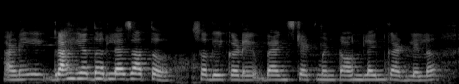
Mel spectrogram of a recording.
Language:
Marathi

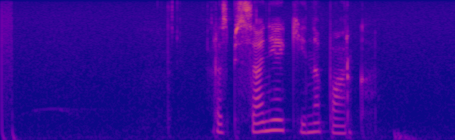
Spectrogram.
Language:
Russian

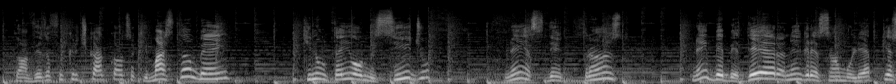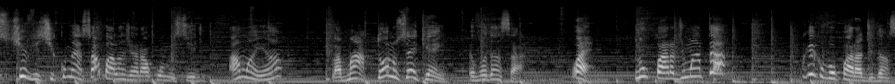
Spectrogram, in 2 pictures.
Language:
Portuguese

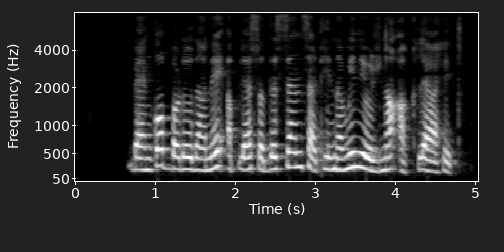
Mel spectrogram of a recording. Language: Marathi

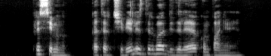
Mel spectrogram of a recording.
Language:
Lithuanian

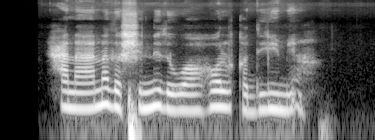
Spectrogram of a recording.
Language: Somali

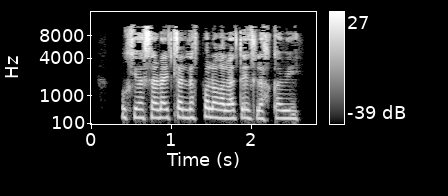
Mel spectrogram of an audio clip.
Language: Pashto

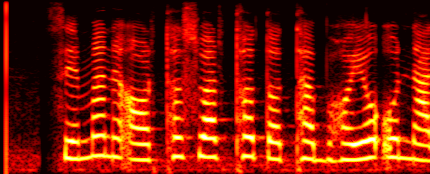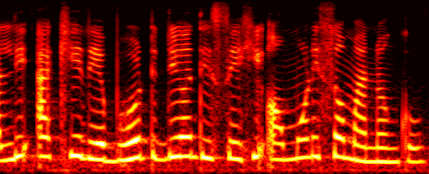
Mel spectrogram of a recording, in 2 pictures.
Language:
Odia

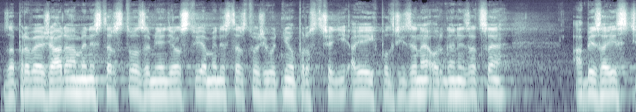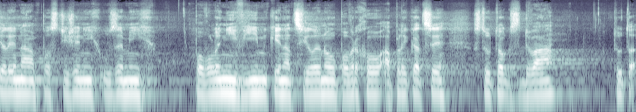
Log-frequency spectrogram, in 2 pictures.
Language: Czech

